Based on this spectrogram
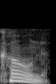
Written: cone

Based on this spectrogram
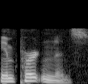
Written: impertinence

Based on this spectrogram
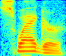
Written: swagger

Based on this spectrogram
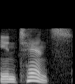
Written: intense

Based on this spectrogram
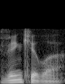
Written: vincula

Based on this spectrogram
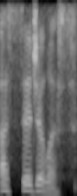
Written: acidulous

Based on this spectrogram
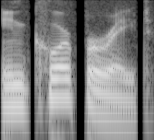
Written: incorporate

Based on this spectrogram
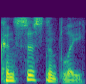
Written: consistently

